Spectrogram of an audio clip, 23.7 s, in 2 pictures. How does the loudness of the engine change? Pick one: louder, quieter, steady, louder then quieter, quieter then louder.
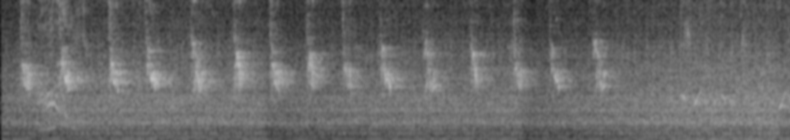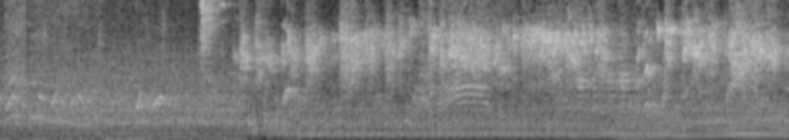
louder.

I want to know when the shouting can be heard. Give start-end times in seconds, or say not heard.
0.5-1.4, 11.8-13.3, 18.0-19.2.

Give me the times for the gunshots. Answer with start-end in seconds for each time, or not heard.
not heard.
